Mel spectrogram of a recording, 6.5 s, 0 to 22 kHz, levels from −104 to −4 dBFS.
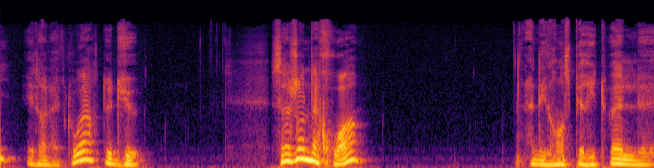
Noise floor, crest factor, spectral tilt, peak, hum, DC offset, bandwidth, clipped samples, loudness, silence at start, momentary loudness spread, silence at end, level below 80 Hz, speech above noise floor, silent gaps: -65 dBFS; 16 dB; -8 dB/octave; -4 dBFS; none; under 0.1%; 13 kHz; under 0.1%; -19 LUFS; 0 s; 12 LU; 0 s; -38 dBFS; 47 dB; none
